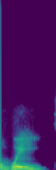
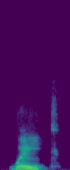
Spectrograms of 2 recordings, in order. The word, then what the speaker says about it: weight: letter three letters together we don't pronounce g and H we just pronoun we just pronounced T so wait wait price Dimensions bodyy Life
